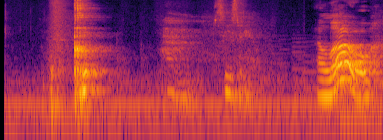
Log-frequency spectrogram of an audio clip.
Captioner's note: burp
